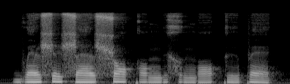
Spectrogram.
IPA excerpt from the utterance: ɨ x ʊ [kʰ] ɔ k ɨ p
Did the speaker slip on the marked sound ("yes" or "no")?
yes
